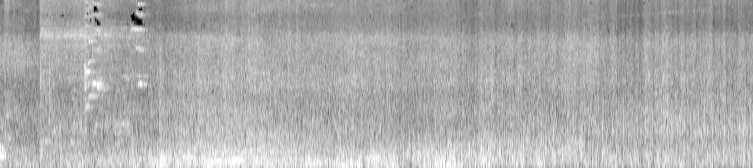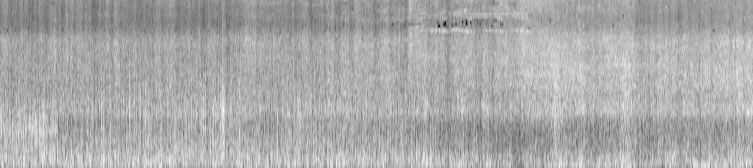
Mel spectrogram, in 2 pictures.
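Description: City bus heard from inside while driving on a wet road: steady engine and tyre noise, with a heavier low rumble in the first ten seconds or so that eases later.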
